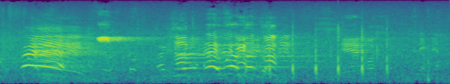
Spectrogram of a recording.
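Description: Footballers shouting and yelling in loud bursts during an attack on goal, with a few short sharp knocks in the second half.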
